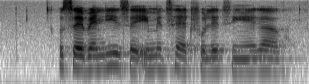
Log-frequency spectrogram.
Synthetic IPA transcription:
usɛɓentʼisɛʔimitʰɛt͡fʰɔled̥d̥ʱiŋɛk̬aːk̬ɔ

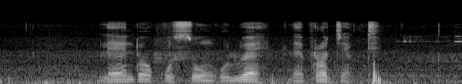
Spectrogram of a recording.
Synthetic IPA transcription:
lɛntʼɔkʼusuŋɡʱulwɛlɛpʼrɔ̥d͡ʒʱɛ̰ktʰ

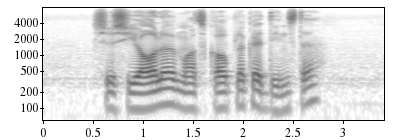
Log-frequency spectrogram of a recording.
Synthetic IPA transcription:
susiɑːləmɑːtskɐpləkədinstə

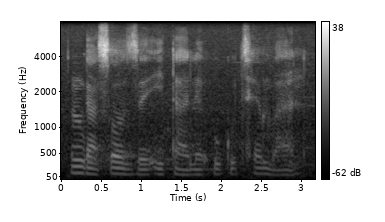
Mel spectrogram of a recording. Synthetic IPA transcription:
ŋasɔzɛid̥ʱalɛuk̬ʼutʰɛmbʱaːna

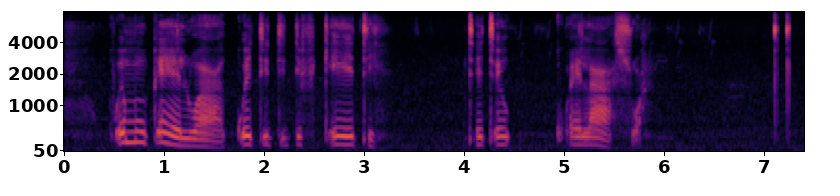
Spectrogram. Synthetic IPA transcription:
kʼwemukʼɛlwa̰kʼwetʼitʼitʼifi̥kʼetʼi | tʼetʼɛ | kʼwɛlaːswa̰

